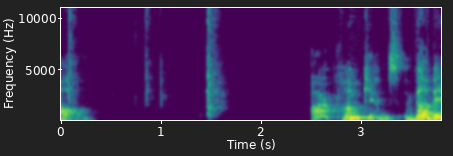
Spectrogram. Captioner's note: silence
